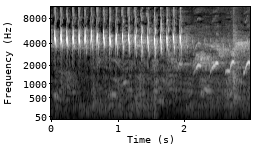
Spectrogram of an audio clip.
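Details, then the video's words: Lovebird singing in a semi-konslet style, used to tutor other lovebirds: a fast, even series of high buzzy chirps, about nine per second for two seconds, then softer falling twitters. "Burung Lovebird semi konslet gacor cocok banget buat masteran semua burung Lovebird"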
